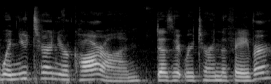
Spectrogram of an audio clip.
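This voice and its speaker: This is a put-on character voice, breathy in quality. The pace is moderate. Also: female-sounding voice, medium pitch for a woman. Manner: without breath support.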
